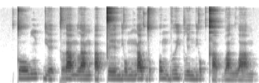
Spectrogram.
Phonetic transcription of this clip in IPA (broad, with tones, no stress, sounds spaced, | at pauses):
t oː˦˥ w ŋ u˥˩ k̚ j e˨˩ ʔ k r a˧ m l a˧ ŋ ʔ a˨˩ p̚ t eː˧ n j o˧ m ŋ a˥˩ w d o˦˥ k̚ ʔ o˥˩ m b ɯː˥˩ j p l i˧ n j o˥˩ k̚ tʰ a˨˩ p̚ b a˧ n w a˧ m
